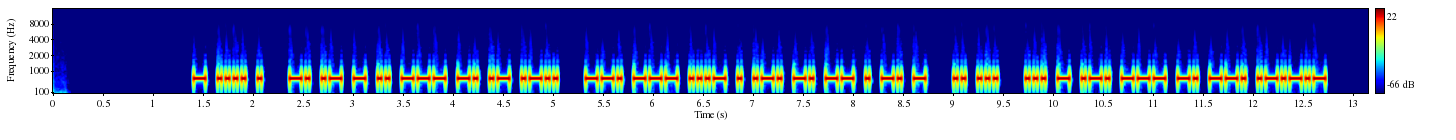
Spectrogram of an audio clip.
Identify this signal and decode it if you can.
Morse code, heard as a keyed tone, about 30 wpm, 700 Hz. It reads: THE NATIONAL GOVERNMENT IS STRONG.
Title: Sentences from Top 1000 Words - Review Part 4 - 30wpm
